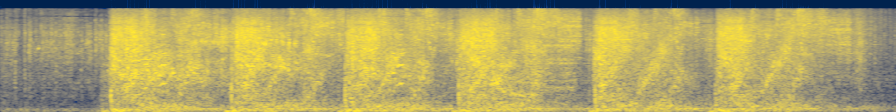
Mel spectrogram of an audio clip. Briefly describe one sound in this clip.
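A weapon fires repeated sharp energy shots.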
